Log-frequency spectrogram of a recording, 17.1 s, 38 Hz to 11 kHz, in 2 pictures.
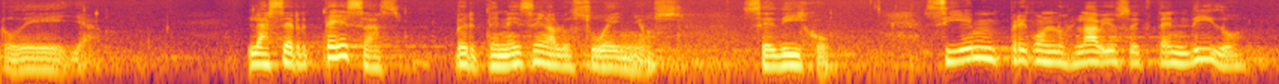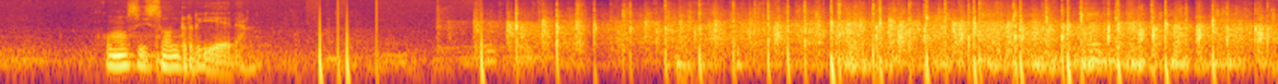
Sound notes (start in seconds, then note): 11.4 audience applauding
